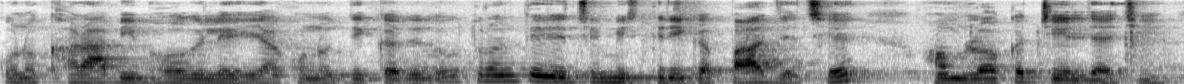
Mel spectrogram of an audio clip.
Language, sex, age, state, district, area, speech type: Maithili, male, 18-30, Bihar, Madhubani, rural, spontaneous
